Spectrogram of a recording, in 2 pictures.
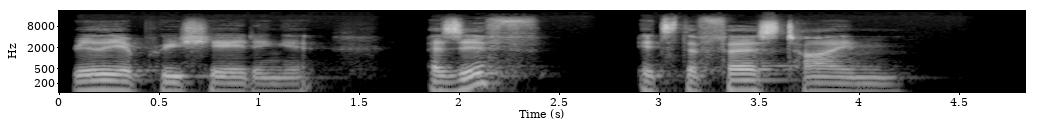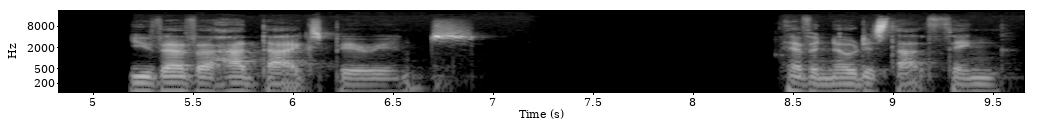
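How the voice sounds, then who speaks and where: A man with a fairly low voice leads an improvised guided meditation. His delivery is very slow, broken into short phrases. He leaves gentle pauses between them.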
